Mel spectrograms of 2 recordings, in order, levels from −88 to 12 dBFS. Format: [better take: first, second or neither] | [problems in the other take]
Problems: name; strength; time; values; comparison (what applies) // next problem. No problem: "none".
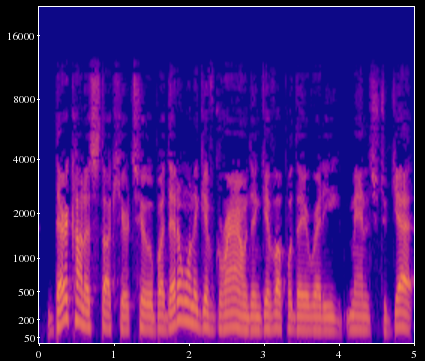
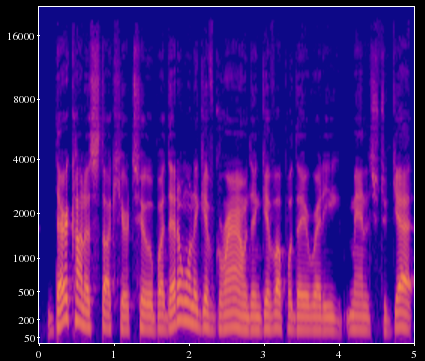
second | garbled, watery; badly; nothing above 10.5 kHz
